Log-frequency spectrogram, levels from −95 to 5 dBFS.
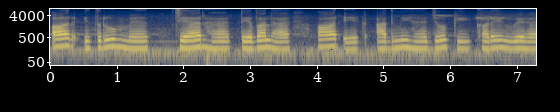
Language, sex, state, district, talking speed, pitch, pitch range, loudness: Hindi, female, Jharkhand, Palamu, 140 wpm, 185 Hz, 180-200 Hz, -19 LUFS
